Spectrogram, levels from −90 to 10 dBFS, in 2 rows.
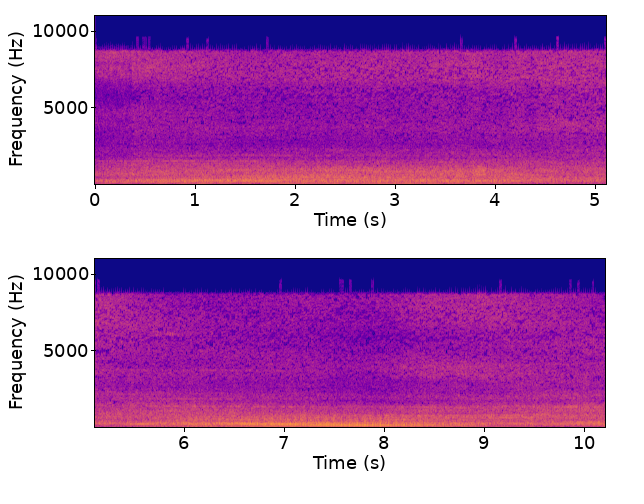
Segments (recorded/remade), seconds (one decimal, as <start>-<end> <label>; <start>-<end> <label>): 0.0-10.2 recorded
